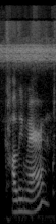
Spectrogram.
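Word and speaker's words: καλημέρα: you say it colleen mayer one more time kalimera colleen mara calimera are you talking about calamari no i'm not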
